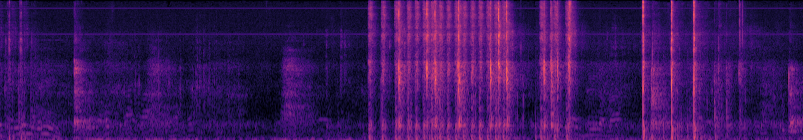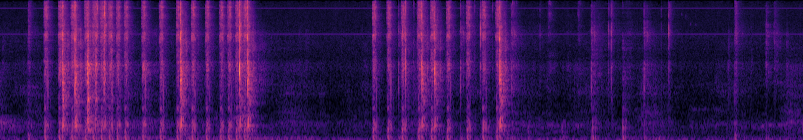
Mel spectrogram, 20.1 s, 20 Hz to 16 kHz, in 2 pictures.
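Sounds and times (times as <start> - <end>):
airsoft guns firing: 4.6 - 7.4, 8.0 - 9.3, 10.4 - 13.4, 14.7 - 16.8.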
